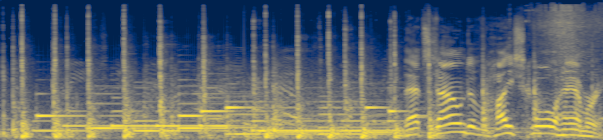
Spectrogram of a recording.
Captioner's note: hammers banging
